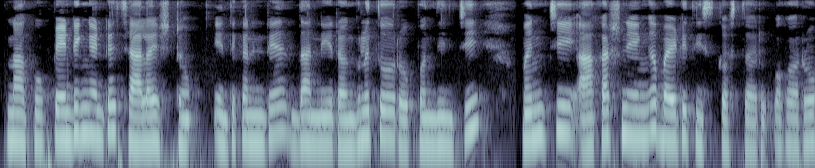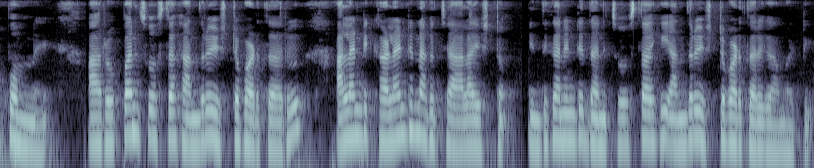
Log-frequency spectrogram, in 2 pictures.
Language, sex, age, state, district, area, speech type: Telugu, female, 45-60, Andhra Pradesh, Krishna, rural, spontaneous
